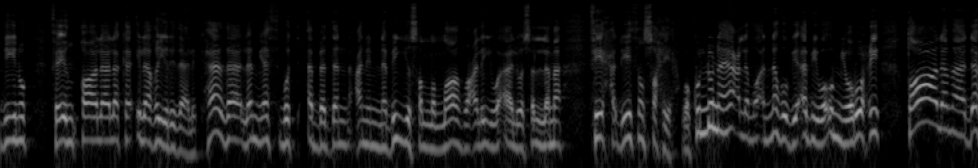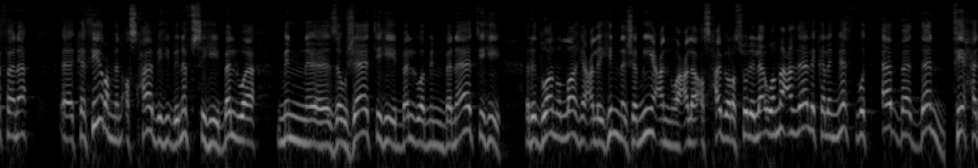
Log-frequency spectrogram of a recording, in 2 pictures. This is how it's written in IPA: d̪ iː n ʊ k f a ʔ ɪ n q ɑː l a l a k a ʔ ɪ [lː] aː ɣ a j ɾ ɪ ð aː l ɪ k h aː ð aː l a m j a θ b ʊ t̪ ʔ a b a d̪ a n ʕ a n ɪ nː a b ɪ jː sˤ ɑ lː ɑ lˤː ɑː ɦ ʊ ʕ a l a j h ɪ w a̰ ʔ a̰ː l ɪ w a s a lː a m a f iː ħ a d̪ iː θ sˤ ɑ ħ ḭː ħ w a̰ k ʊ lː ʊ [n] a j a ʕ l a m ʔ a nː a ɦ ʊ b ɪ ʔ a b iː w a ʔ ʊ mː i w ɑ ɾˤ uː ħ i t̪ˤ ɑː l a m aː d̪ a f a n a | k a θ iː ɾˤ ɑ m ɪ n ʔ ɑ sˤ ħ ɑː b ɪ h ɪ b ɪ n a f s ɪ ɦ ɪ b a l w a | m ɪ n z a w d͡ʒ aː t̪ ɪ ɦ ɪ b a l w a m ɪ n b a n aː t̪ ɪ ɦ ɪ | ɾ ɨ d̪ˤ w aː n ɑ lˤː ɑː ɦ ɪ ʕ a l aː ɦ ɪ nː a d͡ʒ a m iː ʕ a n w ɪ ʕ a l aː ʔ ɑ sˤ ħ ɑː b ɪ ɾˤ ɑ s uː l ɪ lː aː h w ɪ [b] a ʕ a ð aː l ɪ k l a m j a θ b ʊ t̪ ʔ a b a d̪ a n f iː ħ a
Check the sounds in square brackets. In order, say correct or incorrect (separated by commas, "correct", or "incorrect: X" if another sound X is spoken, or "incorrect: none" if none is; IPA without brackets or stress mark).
incorrect: l, correct, incorrect: m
